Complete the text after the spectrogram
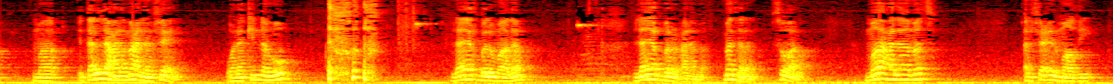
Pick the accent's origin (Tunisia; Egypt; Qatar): Qatar; يعني عندنا في قطر أكثر من يستعملها في اللهجة العامية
